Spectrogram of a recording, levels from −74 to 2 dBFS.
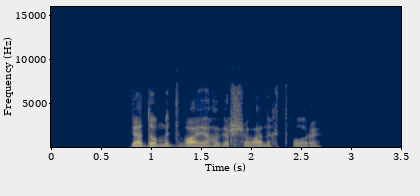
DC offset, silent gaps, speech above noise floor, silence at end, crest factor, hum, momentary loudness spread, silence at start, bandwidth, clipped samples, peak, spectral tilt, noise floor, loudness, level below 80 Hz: under 0.1%; none; 64 dB; 0.8 s; 22 dB; none; 13 LU; 0.8 s; 9 kHz; under 0.1%; -6 dBFS; -6 dB/octave; -89 dBFS; -26 LUFS; -50 dBFS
